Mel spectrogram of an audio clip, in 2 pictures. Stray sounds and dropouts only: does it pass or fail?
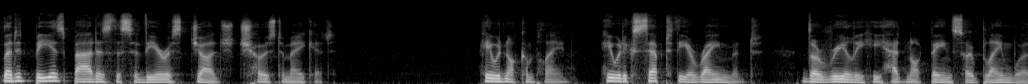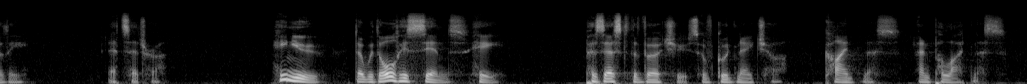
pass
